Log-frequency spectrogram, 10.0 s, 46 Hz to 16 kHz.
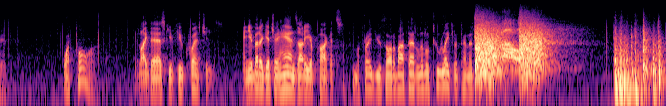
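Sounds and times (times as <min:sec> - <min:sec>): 
speech: 0:01.0 - 0:08.3
gunshot: 0:07.1 - 0:09.8
rough clattering noises: 0:07.1 - 0:09.9.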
